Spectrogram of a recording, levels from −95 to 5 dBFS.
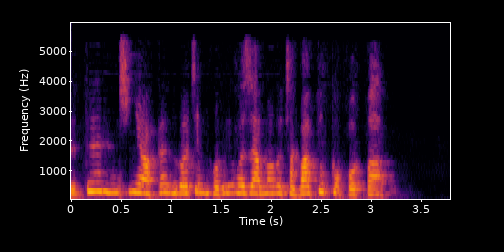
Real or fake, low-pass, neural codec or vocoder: fake; 5.4 kHz; codec, 16 kHz, 1.1 kbps, Voila-Tokenizer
